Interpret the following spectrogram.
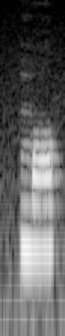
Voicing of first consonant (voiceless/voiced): voiced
